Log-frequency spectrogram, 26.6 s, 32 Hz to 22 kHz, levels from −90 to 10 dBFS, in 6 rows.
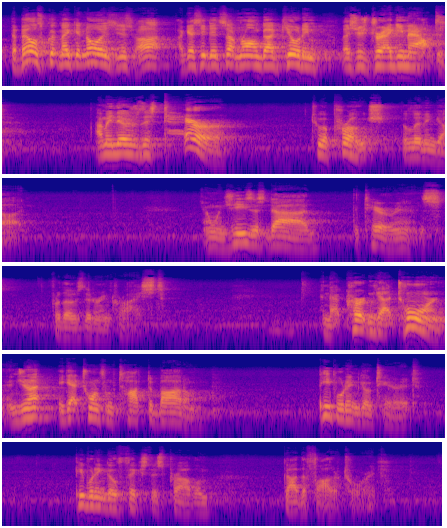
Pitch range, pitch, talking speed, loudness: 150-175 Hz, 160 Hz, 175 wpm, -22 LUFS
